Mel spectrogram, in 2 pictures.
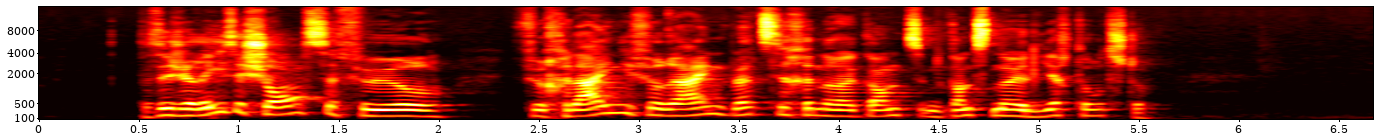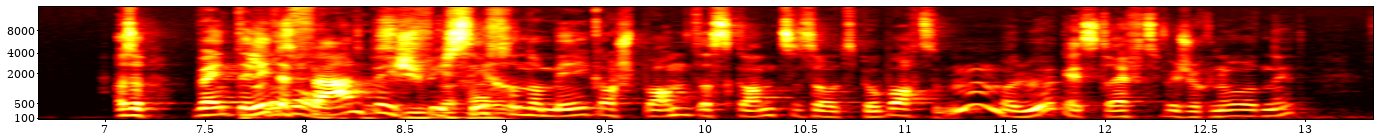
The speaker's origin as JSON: {"language": "German", "country": "Switzerland", "said": "Aber wir sind Schweizer"}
